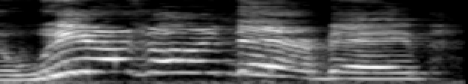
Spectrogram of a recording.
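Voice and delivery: high, loud, drawn-out excited call; excited announcement. Retold or imitated. Woman to her babe on where they're going, excited. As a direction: announce it eagerly, stretching the words.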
